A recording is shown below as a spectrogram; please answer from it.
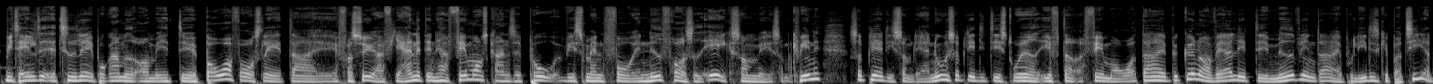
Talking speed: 205 wpm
